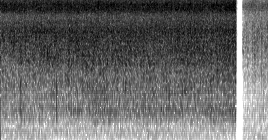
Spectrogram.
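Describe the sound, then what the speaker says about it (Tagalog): Marinated milkfish (bangus) frying in a pan gives a steady, dense sizzle with crackle throughout, cut by a brief dropout near the end; no talk. "Akin na pong bibilingin ito pong piniprito ko po na bangus"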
